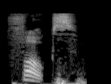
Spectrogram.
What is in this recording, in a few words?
"folks", pronunciation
